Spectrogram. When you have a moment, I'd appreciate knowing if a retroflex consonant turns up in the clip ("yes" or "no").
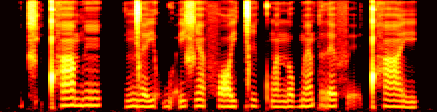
no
